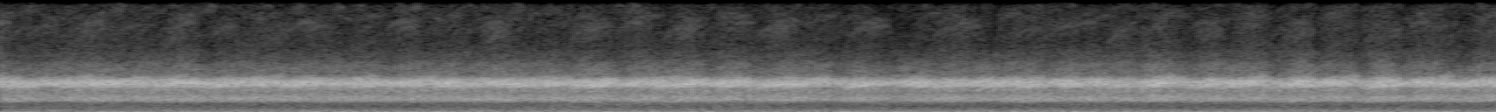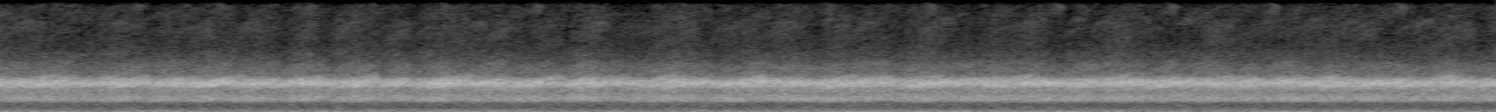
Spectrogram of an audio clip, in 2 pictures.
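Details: Dense chorus of many frogs croaking at night in a flooded rice field before planting, under a full moon in spring; overlapping calls merge into a steady, unbroken buzzing wall of sound with no pauses.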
